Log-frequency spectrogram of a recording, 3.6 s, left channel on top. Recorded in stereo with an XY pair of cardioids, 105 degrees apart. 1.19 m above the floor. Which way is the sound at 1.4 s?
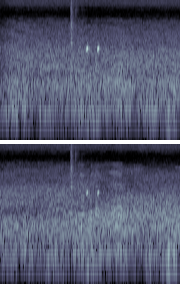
5° right.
